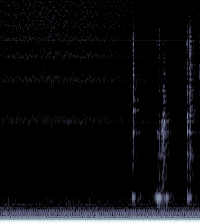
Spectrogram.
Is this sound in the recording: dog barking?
no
